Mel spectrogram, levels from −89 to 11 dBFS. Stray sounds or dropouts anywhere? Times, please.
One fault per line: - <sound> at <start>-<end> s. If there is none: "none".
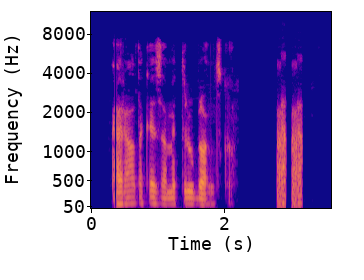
- laugh at 2.8-3.2 s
